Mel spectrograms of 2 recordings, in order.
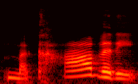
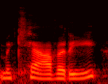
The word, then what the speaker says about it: Macavity: everyone so we're reading a poem today called Macavity cat I had to restart my entire video because I was pronouncing it Macavity it's macavity it is about a annoying troublesome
